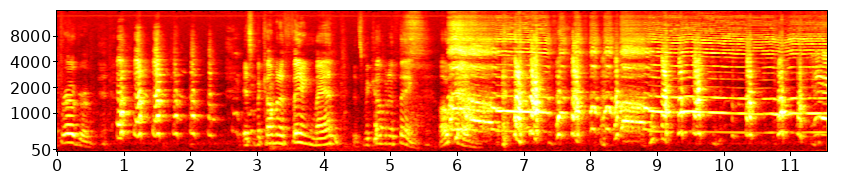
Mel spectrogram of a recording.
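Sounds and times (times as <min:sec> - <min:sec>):
speech: 0:00.0 - 0:01.0, 0:02.8 - 0:07.5
laughter: 0:00.8 - 0:02.9, 0:05.9 - 0:11.5
chicken squawk sound effect: 0:05.9 - 0:11.5.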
